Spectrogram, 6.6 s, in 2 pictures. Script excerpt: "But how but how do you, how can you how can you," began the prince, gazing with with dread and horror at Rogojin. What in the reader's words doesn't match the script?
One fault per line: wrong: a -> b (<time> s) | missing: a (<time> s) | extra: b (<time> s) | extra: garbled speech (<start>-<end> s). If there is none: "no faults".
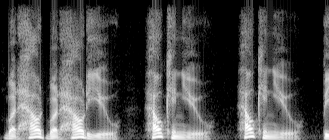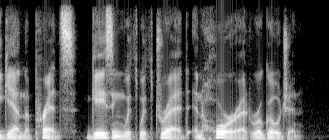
no faults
